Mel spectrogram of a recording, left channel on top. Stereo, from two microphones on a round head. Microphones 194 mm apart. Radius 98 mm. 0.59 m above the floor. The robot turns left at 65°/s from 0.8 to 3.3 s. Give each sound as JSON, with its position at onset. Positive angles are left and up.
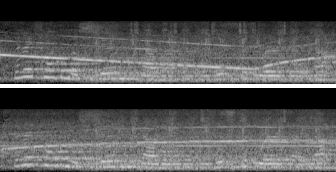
{"t": 0.1, "sound": "a woman speaking", "azimuth_deg": 20, "distance_m": 2.0}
